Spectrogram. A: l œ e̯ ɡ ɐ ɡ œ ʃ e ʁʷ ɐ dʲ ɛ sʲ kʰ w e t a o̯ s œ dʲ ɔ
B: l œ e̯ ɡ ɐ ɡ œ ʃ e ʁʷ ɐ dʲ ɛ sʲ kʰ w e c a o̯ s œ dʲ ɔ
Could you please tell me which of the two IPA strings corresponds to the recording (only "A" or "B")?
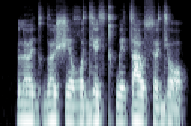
A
